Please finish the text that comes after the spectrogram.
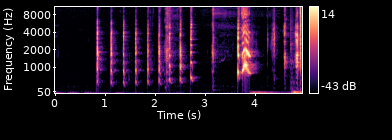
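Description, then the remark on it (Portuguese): A person imitates a chicken with a quick series of about ten short, clucking vocal bursts in a steady rhythm, fairly loud, ending in a squawk-like flourish and a few choppy sounds. “Essa foi a galinha.”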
